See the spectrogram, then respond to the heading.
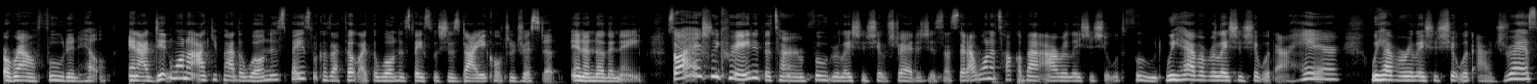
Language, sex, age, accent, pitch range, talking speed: English, female, 20-39, American, 175-220 Hz, 245 wpm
